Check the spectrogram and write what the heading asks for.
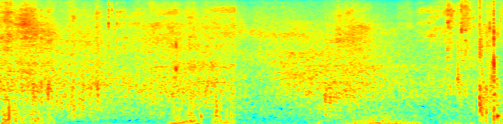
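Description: Ice skates gliding and scraping across the rink, heard as a steady hiss with wind rushing over a body-worn camera's microphone; a couple of sharp knocks near the end.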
